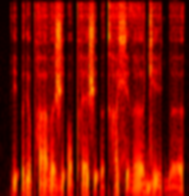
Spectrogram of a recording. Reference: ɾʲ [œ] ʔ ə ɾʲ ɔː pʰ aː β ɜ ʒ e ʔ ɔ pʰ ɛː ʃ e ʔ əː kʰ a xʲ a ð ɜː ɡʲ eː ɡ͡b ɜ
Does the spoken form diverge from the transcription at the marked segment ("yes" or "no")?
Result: yes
